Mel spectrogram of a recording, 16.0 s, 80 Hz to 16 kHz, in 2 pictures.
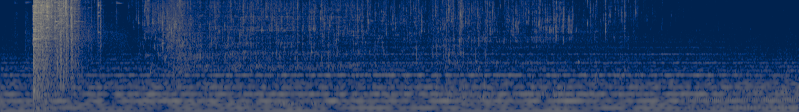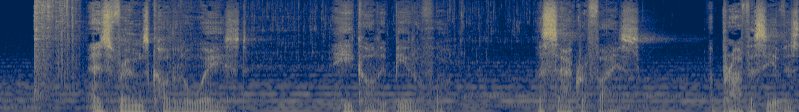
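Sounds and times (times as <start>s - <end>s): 
glass perfume bottle smashing: 0.3s - 1.8s, 8.3s - 8.9s
perfume pouring and dripping: 0.4s - 6.4s, 8.4s - 13.9s
speech: 8.9s - 10.6s, 11.4s - 12.6s, 13.4s - 14.5s, 15.2s - 15.9s.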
